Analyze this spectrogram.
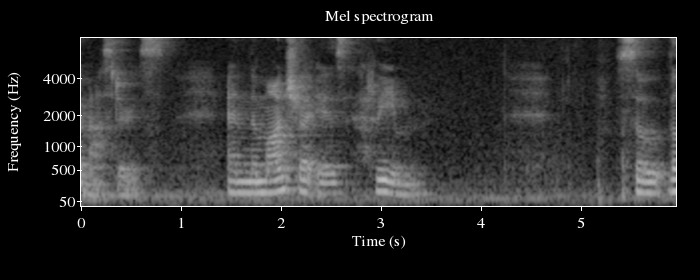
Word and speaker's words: Hrim: But when pronounced together with the R, the emphasis lies on the R, Hrim.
